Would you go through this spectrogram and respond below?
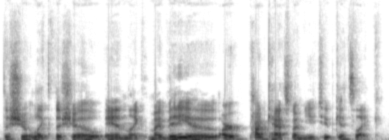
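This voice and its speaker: A man co-hosting a casual podcast chat, talking in a loose, rambling way full of fillers, with a slightly high, a little nasal voice. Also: fairly even intonation, normal speed, a little mellow. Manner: chatty, filler-heavy, lots of "like". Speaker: co-host.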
